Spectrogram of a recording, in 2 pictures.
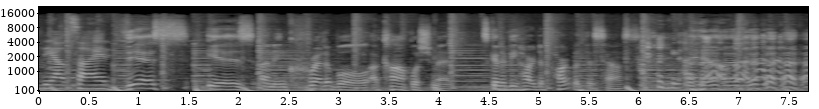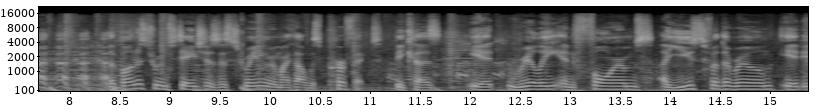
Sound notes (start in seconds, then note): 6.0 laughs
